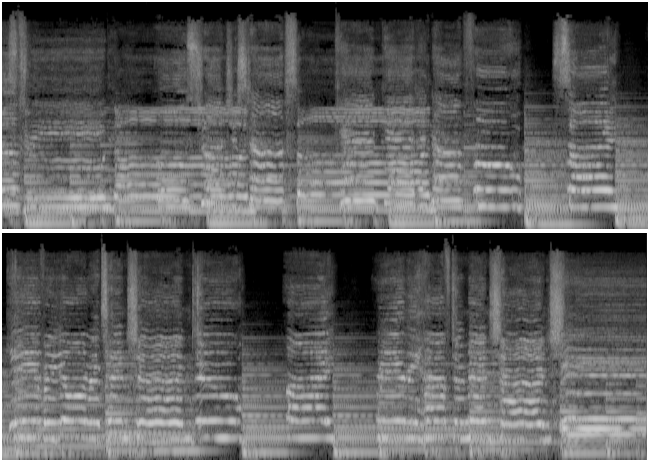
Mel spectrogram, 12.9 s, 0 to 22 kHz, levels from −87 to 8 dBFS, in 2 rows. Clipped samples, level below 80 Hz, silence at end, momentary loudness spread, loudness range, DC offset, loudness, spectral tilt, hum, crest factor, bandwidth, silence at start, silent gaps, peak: under 0.1%; -34 dBFS; 0 s; 6 LU; 2 LU; under 0.1%; -18 LUFS; -4 dB/octave; none; 14 dB; 18 kHz; 0 s; none; -4 dBFS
